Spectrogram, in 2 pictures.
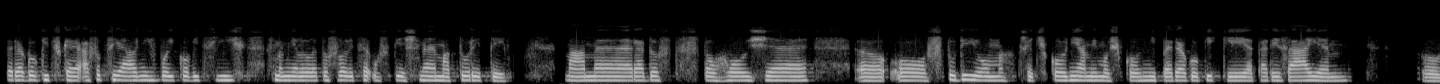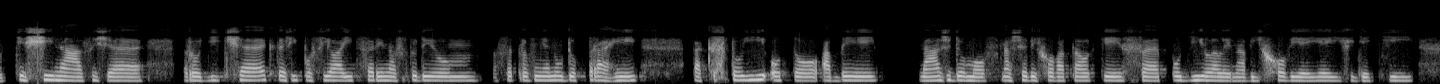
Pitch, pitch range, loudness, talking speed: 185 Hz, 180-195 Hz, -20 LUFS, 110 wpm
